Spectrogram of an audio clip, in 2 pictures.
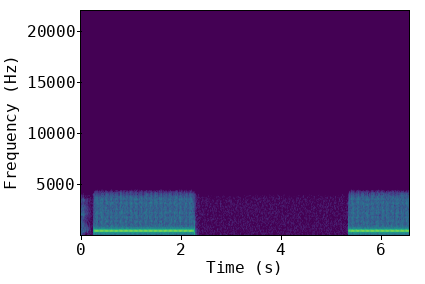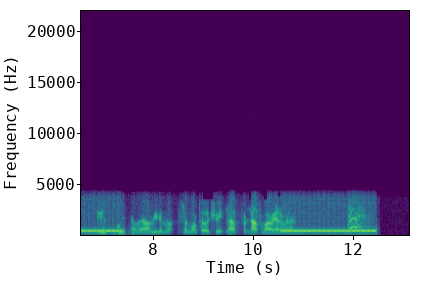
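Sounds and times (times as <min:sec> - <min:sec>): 
ringback tone of an outgoing telephone call: 0:00.2 - 0:02.3, 0:05.3 - 0:07.4, 0:10.7 - 0:12.5
speech: 0:07.8 - 0:11.0.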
